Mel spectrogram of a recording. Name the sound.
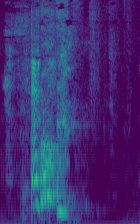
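dog barking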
